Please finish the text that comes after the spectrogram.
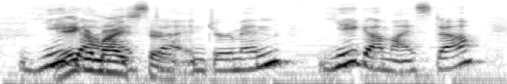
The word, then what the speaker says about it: Jägermeister: Jagger Meister. English speakers usually say Jägermeister, which is pretty much the same just with a pretty thick accent.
